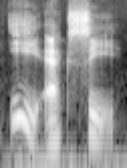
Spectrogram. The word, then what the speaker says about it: excess: But there's actually only one difference in how they're said. One is access and one is excess. The basic difference is the A and the E sound. When we say the A sound, it's ah.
